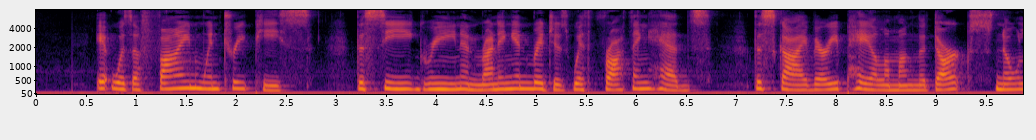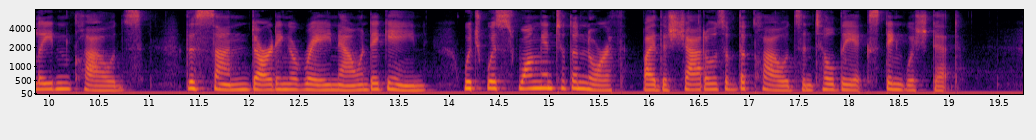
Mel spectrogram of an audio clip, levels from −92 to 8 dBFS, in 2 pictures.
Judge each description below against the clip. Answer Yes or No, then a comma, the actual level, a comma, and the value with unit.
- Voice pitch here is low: No, high, 195 Hz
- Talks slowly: No, average, 150 wpm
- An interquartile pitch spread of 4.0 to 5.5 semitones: No, average, 3.4 semitones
